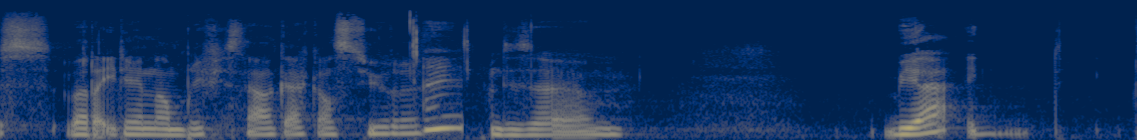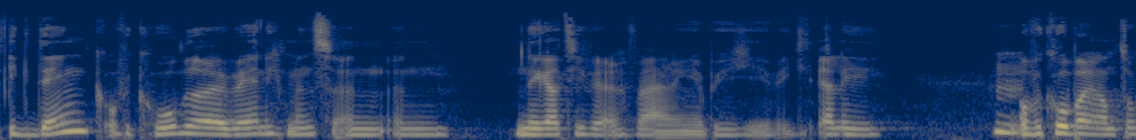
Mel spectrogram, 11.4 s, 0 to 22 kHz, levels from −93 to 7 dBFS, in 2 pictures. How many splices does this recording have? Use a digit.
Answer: 1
